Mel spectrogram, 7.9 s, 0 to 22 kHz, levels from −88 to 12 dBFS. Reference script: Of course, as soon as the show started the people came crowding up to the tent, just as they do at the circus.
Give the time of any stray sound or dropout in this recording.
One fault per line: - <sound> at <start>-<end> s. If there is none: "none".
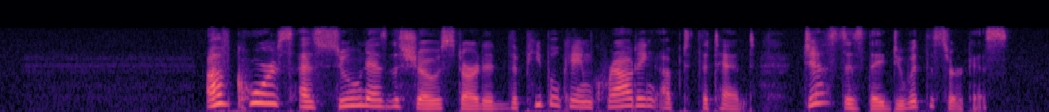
none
